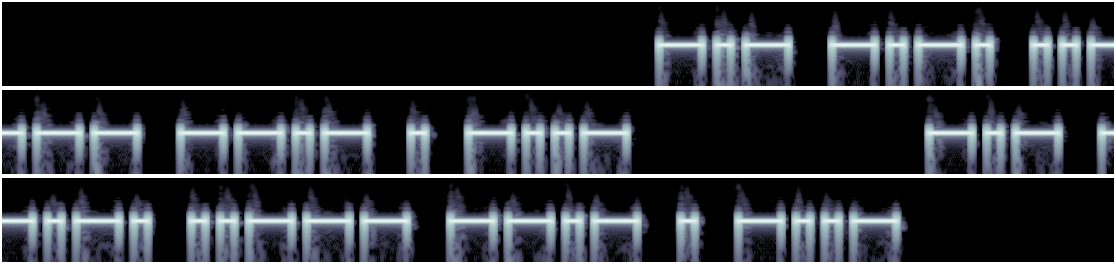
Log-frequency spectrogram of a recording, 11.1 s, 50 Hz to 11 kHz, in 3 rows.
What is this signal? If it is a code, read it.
Morse code, heard as a keyed tone, about 25 wpm, 700 Hz. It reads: KC2QEX KC2QEX
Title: USA Call Signs - 6 Characters - Repeated 2x - 25wpm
